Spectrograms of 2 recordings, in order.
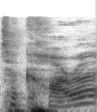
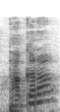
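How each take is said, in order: First: One syllable is stressed, American style. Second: All syllables are even, without stress.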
